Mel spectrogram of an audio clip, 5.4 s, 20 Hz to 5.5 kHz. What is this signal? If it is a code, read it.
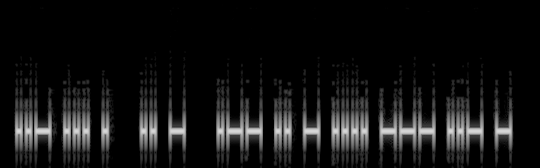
Morse code, heard as a keyed tone, about 25 wpm, 600 Hz. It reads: USE IT WITHOUT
